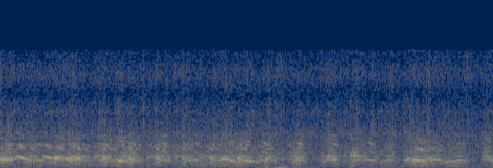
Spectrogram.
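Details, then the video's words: Many gulls calling together early in the morning before sunrise in heavy rain: a steady overlapping chorus of harsh, mewing cries over the constant hiss of falling rain. "Sound of rain & seagulls"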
